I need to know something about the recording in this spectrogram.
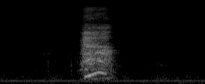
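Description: A young woman's short, sharp gasp of surprise about a second in: a quick breathy intake with a brief voiced rise and fall in pitch.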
